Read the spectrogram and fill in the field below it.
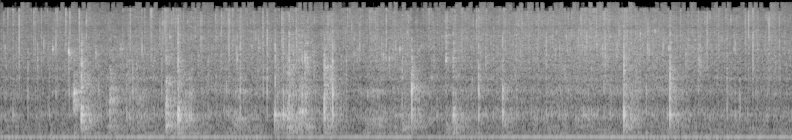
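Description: Shallots and garlic sauté in oil for a vanjaram fish curry, with green chillies and curry leaves added, giving a continuous sizzle broken by regular scraping stirs.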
